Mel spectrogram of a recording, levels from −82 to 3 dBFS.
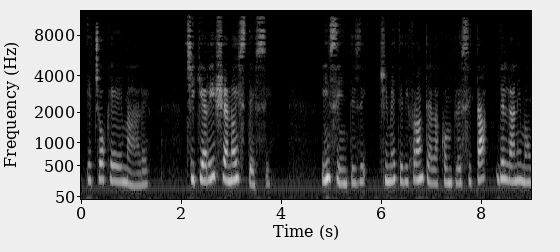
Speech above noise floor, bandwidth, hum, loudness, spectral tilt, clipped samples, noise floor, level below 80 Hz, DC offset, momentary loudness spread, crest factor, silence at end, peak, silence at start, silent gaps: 35 dB; 11.5 kHz; none; -27 LUFS; -3.5 dB/octave; under 0.1%; -61 dBFS; -76 dBFS; under 0.1%; 14 LU; 20 dB; 0 s; -8 dBFS; 0.1 s; none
